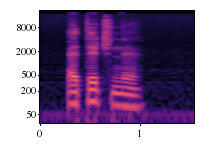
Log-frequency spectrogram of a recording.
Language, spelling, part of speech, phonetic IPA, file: Polish, etyczny, adjective, [ɛˈtɨt͡ʃnɨ], Pl-etyczny.ogg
